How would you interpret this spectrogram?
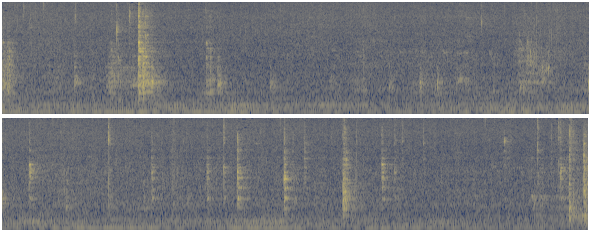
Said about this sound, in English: And then you want to let your rosette maker sit in the oil like that so it's nice and hot.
